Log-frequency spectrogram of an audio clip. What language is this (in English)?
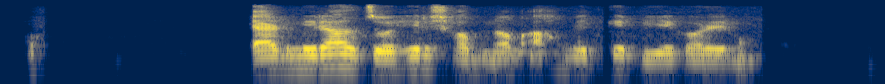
Bangla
